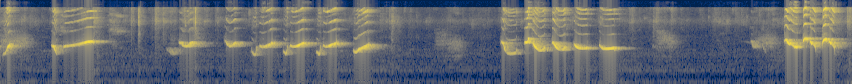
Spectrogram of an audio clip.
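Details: Common iora singing actively to rile rival birds, giving bursts of short bright whistles that slur down then up, several phrases of four to six notes separated by brief pauses.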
